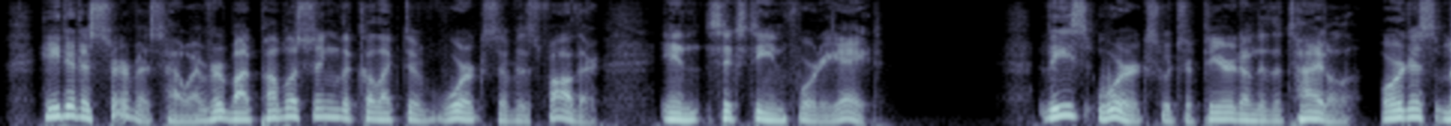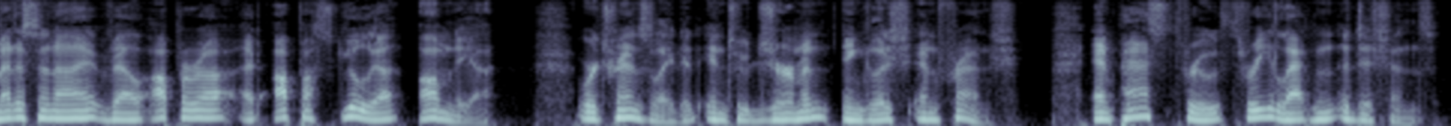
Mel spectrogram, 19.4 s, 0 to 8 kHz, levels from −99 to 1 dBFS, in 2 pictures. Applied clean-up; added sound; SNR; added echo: none; none; none; none.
